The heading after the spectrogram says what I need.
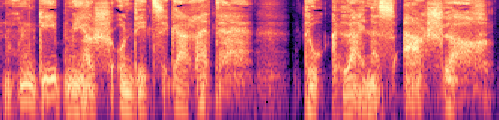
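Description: A man voicing a dying, bitter old male prisoner, with a hoarse, rasping voice and drawn-out, wheedling speech. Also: deep voice, animated, no room sound, studio quality, full character voice. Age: older.

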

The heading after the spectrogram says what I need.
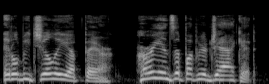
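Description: A woman's voice: lowish voice, animated, fairly quick, vocal fry, slightly rough, no echo, studio quality, full character voice. A woman narrator voicing a cheerful, confident male pilot who jokes and hurries others along. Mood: playful. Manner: joking and eager.

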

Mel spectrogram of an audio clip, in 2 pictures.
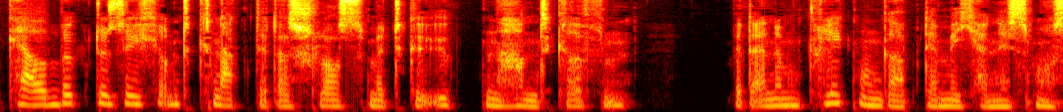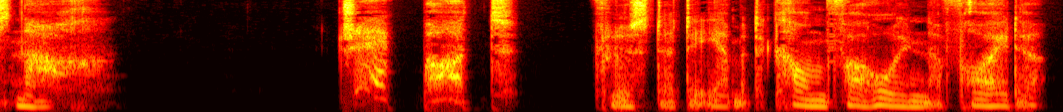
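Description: A woman reading a crime novel aloud in steady, measured audiobook narration. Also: low voice, breathy edge, no echo, studio quality.

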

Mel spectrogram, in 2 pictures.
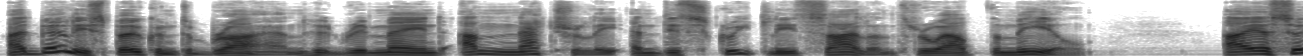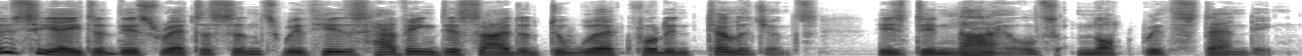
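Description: A man reading an audiobook in the first person, wry and measured. His pitch moves lively through each sentence, and the recording is close and dry with no room sound. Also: no echo. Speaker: audiobook narrator. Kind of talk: scripted first-person narration.

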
